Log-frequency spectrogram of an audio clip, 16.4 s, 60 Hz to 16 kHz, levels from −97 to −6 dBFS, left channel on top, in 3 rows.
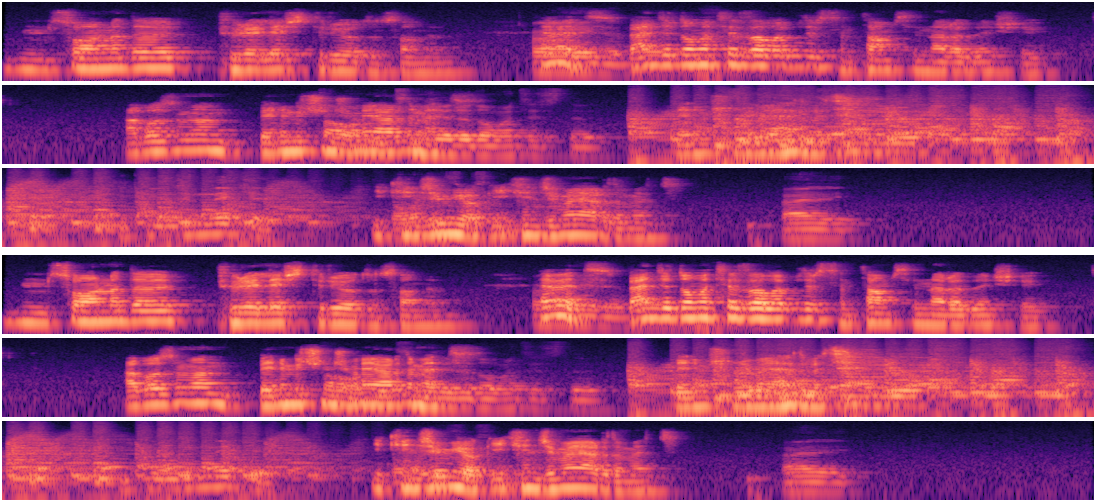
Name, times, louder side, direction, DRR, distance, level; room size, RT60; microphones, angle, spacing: voice 1, 0.0-2.3 2.7-5.2 6.1-7.8 8.8-9.8 12.8-14.3, right 4 dB, 65° right, 0.6 m, -26 dB
voice 2, 2.6-3.8 7.1-8.4 9.2-10.1 11.6-12.3 12.9-13.5 14.8-15.1, left 1 dB, 45° left, 0.6 m, -34 dB
sound 1, 8.6-13.0 13.3-13.7, right 1 dB, 20° right, 0.8 m, -32 dB
3.8 x 2.9 x 2.4 m
head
